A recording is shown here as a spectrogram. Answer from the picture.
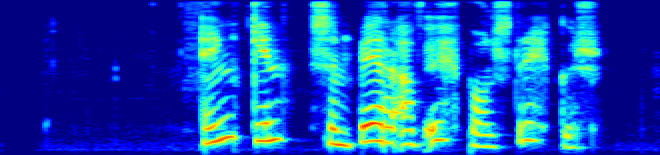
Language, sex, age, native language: Icelandic, male, 11, Icelandic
